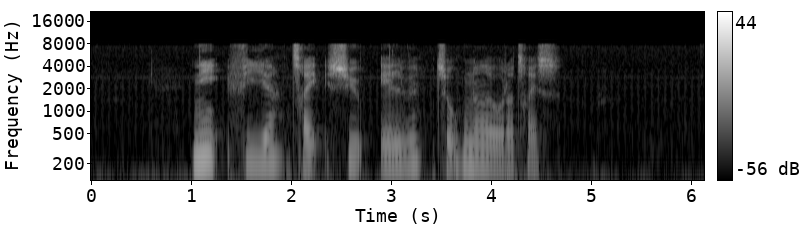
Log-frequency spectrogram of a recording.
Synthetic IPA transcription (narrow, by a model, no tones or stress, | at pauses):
nḭːfiːɐt͡sʰʁɛ̰ːsyʊ̰elʋət͡sʰo̝̰ːɦunɐð̞ˠɒɔ̽ːɾɒt͡sʰʁas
